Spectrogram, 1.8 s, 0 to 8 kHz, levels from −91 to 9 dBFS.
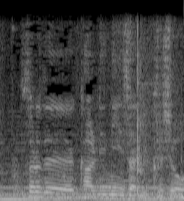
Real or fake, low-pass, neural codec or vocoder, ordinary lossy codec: real; 7.2 kHz; none; none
